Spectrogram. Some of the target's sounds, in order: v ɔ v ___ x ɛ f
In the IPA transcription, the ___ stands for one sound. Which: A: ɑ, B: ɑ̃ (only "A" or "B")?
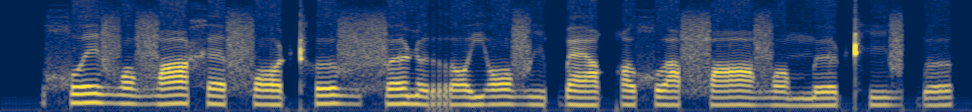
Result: A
